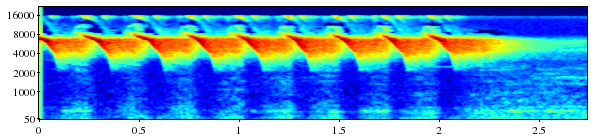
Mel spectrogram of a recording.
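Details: Chestnut-capped blackbird in the 'batendo belga diferenciado' song style, with eight sharp, high descending notes repeated quickly and evenly before the phrase fades into a soft thin tone; little other sound.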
